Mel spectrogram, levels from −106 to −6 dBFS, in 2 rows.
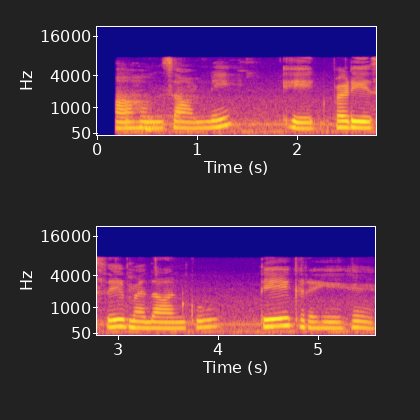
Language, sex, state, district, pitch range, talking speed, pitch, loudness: Hindi, female, Chhattisgarh, Raipur, 190-215 Hz, 120 wpm, 195 Hz, -16 LUFS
